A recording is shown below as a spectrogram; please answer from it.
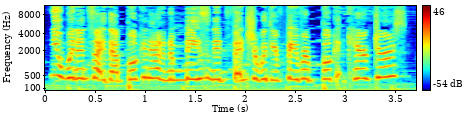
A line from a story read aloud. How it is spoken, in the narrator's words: He shouted excitedly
